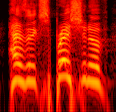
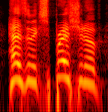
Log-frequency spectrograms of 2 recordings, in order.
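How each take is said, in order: Both takes have the same delivery.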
